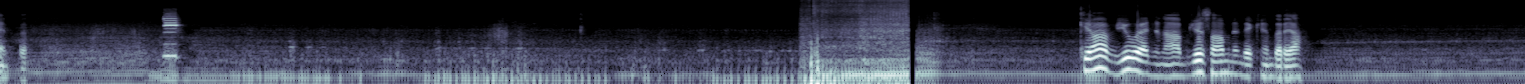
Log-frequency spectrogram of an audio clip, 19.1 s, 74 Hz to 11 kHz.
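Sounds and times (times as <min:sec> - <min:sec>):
motorcycle engine running: 0:00.0 - 0:14.0, 0:16.3 - 0:19.0
loud rushing noise: 0:10.0 - 0:11.4.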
